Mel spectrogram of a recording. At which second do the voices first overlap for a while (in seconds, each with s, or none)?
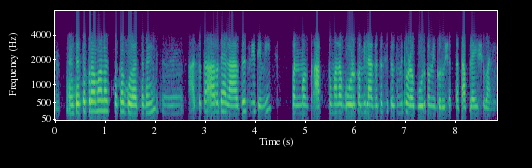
none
